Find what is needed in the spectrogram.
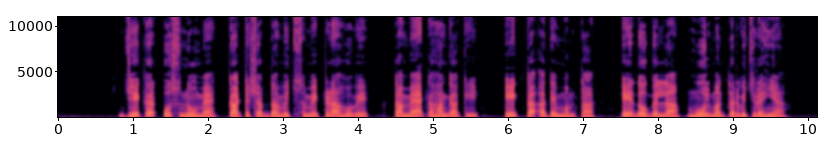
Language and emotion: Punjabi, neutral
